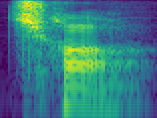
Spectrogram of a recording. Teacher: छ बोलेंगे तो एकदम से सीटी की तरह बहुत तेज गति से आपके मुंह से वायु निकलेगी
